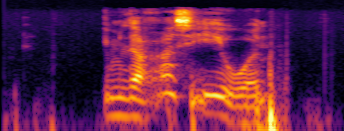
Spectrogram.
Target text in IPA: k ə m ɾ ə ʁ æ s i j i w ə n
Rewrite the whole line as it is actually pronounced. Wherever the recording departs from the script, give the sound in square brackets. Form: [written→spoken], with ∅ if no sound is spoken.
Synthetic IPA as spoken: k ə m [ɾ→l] ə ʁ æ s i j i w ə n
